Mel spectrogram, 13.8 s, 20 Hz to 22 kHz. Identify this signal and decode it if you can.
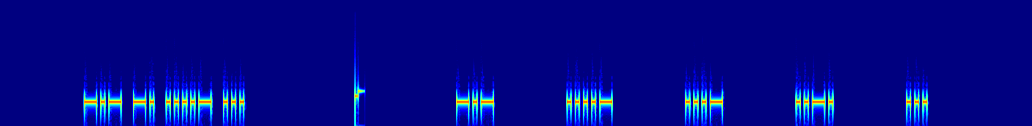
Morse code, heard as a keyed tone, about 22 wpm, spaced as for 11 wpm, 700 Hz. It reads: KN4S K4VFS
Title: USA Call Signs - 6x Character Spacing - 22wpm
